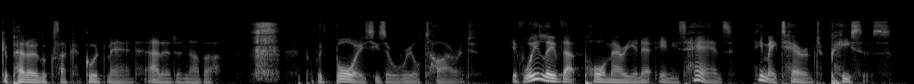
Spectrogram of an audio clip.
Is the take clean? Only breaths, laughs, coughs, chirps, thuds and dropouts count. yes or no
no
